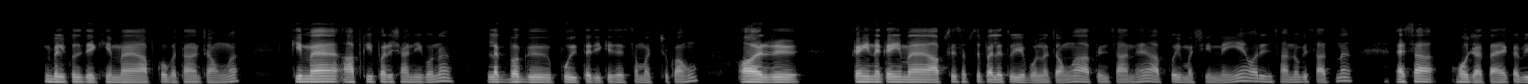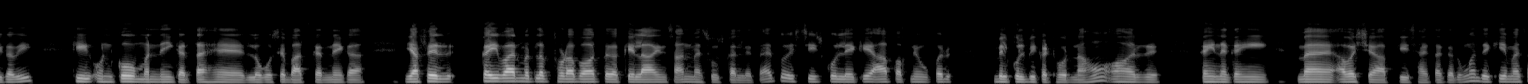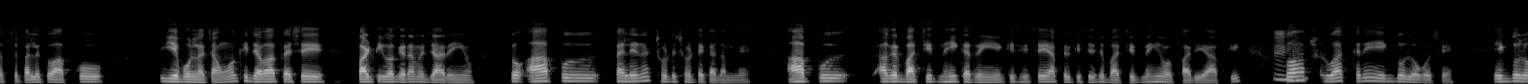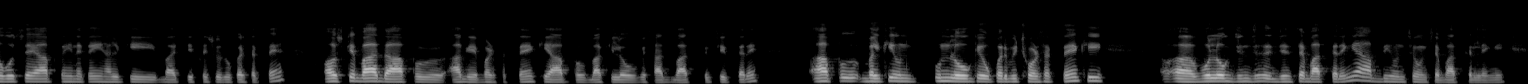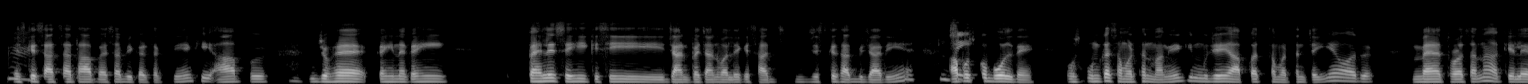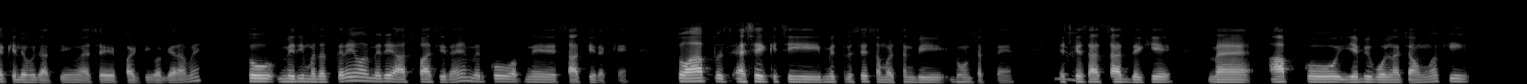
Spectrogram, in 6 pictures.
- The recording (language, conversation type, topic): Hindi, advice, पार्टी में मैं अक्सर अकेला/अकेली और अलग-थलग क्यों महसूस करता/करती हूँ?
- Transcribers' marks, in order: in English: "पार्टी"; in English: "पार्टी"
